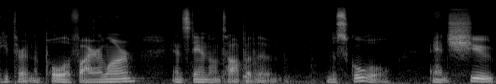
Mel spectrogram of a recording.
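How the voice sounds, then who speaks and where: The audio is very clean, the background silent. His delivery, a man's, keeps a moderate pace. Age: 40s. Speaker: podcast guest. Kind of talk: casual chat.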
